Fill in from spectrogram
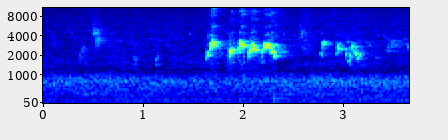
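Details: Decoy red-whiskered bulbul, white-cheeked form, singing combatively to draw wild birds to a trap, July 2019: a short faint note, then a loud rich warbled burst and a second briefer phrase, with a constant background hum.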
